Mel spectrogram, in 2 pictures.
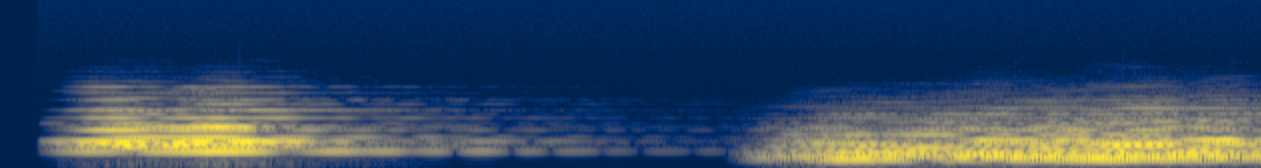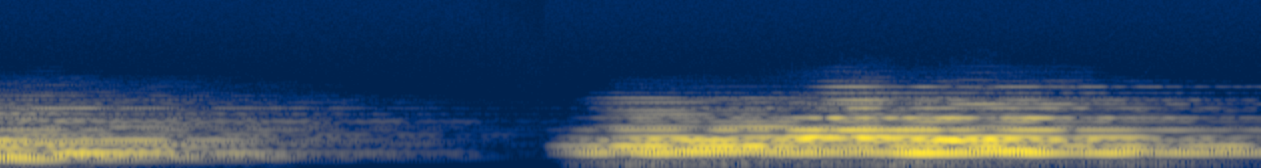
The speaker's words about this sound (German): Jetzt gibt es aber noch ein drittes Pad, was ein bisschen anders vom Sound ist.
